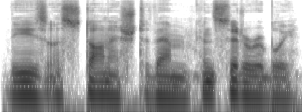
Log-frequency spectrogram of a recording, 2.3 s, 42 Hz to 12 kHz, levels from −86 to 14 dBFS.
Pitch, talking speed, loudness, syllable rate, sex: 90 Hz, 105 wpm, -18 LUFS, 5.7 syllables/s, male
